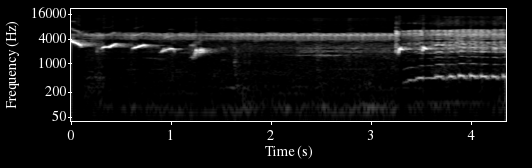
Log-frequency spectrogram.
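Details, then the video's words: Greater green leafbird singing to stir up rivals: four or five quick, falling whistled phrases, a lull with a steady high hum, then a few more slurred notes over a low buzzing tone. "cak ijo gacor bikin, lawan ngamuk"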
